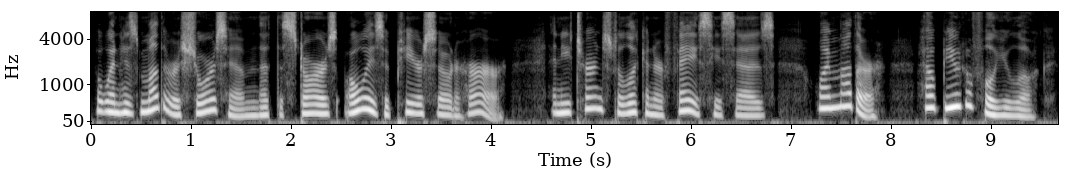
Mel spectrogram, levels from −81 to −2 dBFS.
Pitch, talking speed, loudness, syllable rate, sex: 210 Hz, 185 wpm, -16 LUFS, 4.6 syllables/s, female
